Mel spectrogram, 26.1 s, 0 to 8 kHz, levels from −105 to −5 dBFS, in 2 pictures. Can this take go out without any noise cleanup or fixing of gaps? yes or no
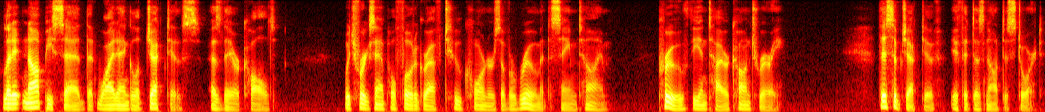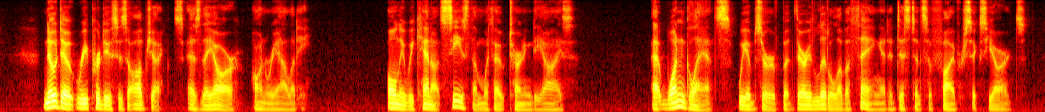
yes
